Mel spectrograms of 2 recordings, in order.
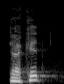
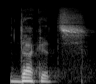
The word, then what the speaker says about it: ducat: Ducat is spelled is pronounced like bucket but with a d. So it's ducket duckets.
